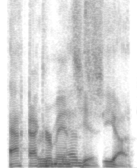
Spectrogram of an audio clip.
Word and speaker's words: Akkermansia: Akkermansia. – Well, I was just leaning into it. Thank you very much. Let's do it together. 3, 2, 1. Akkermansia.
